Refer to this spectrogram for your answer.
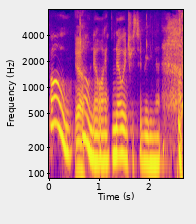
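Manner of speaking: put-on sweet, kindly, loving and gentle voice. Retelling how a teacher turned down a gifted book: imitating a loving refusal. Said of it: "she said it so lovingly".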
